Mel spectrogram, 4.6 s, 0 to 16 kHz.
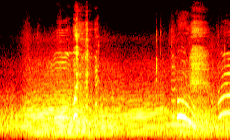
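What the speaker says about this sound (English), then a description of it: "So that was 60 to 120 kilometers an hour, easily delivered" BMW Alpina B3 GT in sport mode pulling hard from 60 to 120 km/h, a steady rising engine drone with harmonics climbing in pitch as it builds, a brief shift dip midway, while a person talks over it throughout.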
